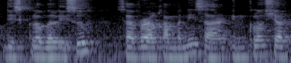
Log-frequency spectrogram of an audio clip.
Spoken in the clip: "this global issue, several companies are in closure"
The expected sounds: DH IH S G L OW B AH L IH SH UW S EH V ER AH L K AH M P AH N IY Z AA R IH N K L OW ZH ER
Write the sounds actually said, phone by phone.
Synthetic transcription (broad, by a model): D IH S G L OW B AH L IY S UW S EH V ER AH L K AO M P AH N IY S AA R IH N K L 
